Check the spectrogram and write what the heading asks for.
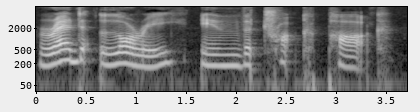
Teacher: The only one that's silent there is the R in the word park, because the following sound is a consonant sound.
